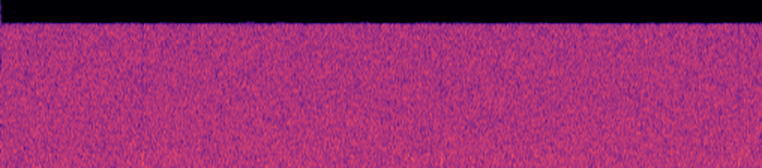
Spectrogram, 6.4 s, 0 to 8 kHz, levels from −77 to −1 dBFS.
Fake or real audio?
fake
